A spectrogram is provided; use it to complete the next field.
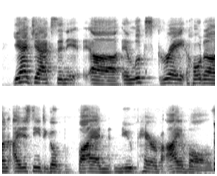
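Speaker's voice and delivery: usual speaking voice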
